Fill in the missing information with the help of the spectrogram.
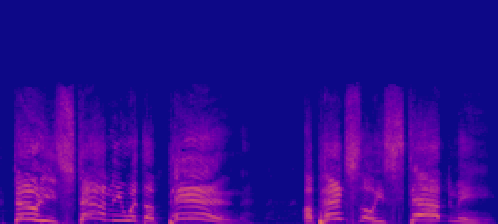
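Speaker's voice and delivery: high, drawn-out outraged shout; slow, loud, hammed-up screaming. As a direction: wail in outrage as the victim. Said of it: "I hear Glenn screaming".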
